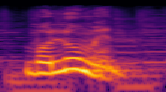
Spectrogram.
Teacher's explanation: Volumen se acentúa en la penúltima sílaba, pero no lleva tilde porque termina en N. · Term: palabra grave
